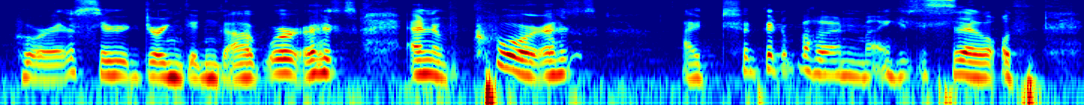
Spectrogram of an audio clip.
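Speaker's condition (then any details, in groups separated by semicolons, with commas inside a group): Essential tremor; essential tremor affecting voice; may be hard to understand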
